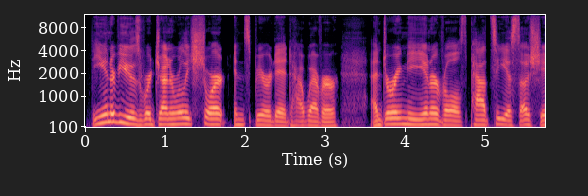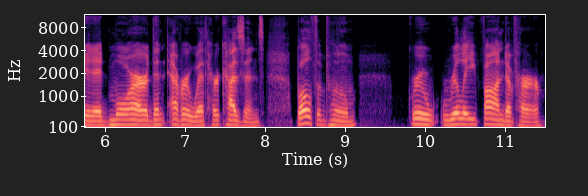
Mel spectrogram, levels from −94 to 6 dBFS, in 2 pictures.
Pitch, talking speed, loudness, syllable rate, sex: 150 Hz, 145 wpm, -18 LUFS, 4.9 syllables/s, female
